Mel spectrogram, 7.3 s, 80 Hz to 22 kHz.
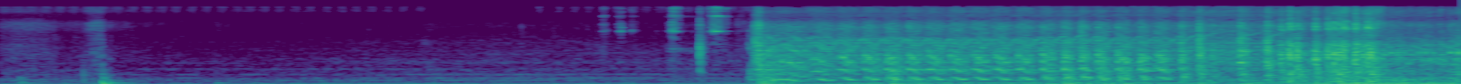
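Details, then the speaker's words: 2001 Ford F450 7.3 Powerstroke diesel just started after new batteries fitted: cranks and catches, then runs lumpy with pulsing shake about three times a second from a sticky injector that comes back to life once it runs. "shaking sticky injected if I let it run and come back to life"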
